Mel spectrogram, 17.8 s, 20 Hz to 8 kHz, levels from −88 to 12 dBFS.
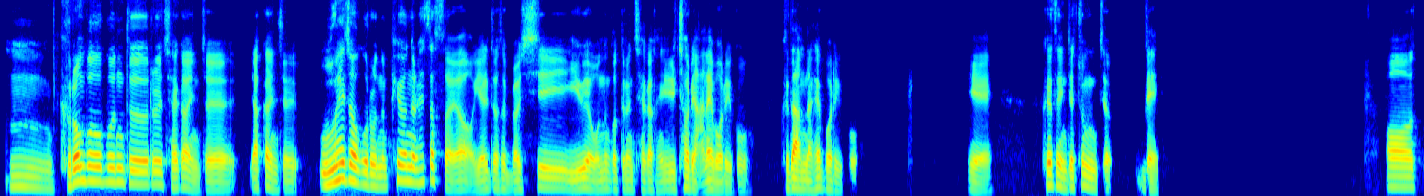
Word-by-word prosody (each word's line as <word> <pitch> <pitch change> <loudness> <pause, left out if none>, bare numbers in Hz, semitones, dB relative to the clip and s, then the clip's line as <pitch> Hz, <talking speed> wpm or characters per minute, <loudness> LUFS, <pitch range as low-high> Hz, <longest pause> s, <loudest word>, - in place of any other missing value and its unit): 음. 115 -4 -7
그런 165 +7 +6
부분들을 165 -5 +2
제가 110 -5 0
인제 90 0 -2 0.2
약간 - - +1
인제 90 0 -6 0.3
우회적으로는 145 - +5
표현을 180 -4 +2
했었어요. 170 - -1
예를 95 +2 -1
들어서 100 - -4
몇 90 +1 -2
시 105 +1 -2
이후에 105 +3 +2
오는 95 +3 -2
것들은 - - -5
제가 - - -3
그냥 85 +2 -8
일 95 0 -3
처리 - - 0
안 - - -2
해 95 - +5
버리고 85 -1 -4 0.3
그다음 100 -2 +3
날 90 0 -2
해 110 0 -1
버리고. 100 -2 -5 1.4
예. 75 -1 -1 0.6
그래서 135 -1 +2
인제 110 +1 +1
좀 110 -4 -1
저 - - -3 0.3
네. - - -3 2.9
어 115 -1 +3
115 Hz, 245 characters per minute, -24 LUFS, 95-145 Hz, 2.9 s, 그런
